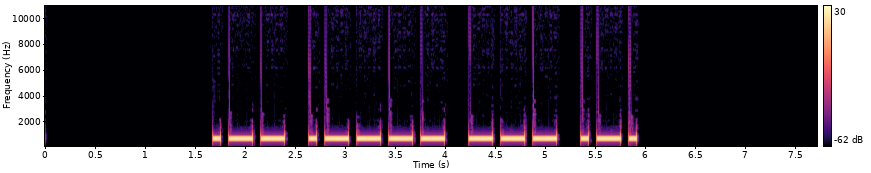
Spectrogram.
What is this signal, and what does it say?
Morse code, heard as a keyed tone, about 15 wpm, 700 Hz. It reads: W1OR
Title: USA Call Signs - 4 Characters - Repeated 3x - 15wpm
